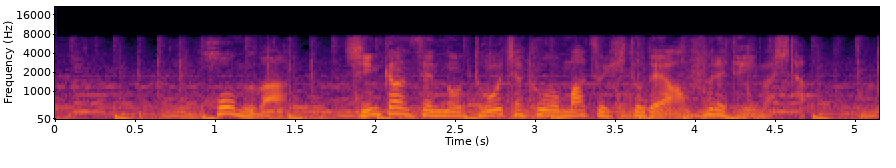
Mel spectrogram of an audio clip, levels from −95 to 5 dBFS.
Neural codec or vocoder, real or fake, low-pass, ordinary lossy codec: none; real; 7.2 kHz; MP3, 48 kbps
